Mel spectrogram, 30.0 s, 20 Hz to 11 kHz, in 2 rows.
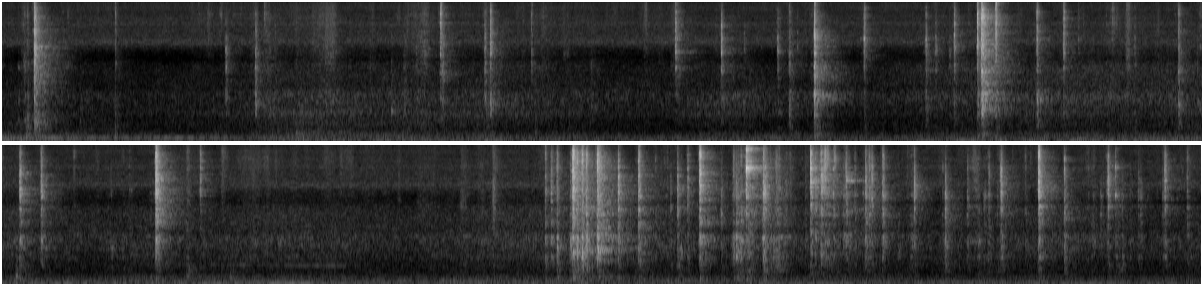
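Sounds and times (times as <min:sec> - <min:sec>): low steady rumble: 0:00.0 - 0:10.1.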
